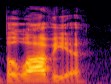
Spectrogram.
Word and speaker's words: Bellavia: Army Staff Sergeant David Belavia. I think I said that right. B-E-L-L-A-V-I-A. – Yeah.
